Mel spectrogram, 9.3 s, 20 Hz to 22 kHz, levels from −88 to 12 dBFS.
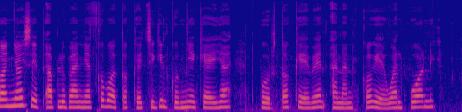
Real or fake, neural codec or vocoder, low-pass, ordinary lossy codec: real; none; none; none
